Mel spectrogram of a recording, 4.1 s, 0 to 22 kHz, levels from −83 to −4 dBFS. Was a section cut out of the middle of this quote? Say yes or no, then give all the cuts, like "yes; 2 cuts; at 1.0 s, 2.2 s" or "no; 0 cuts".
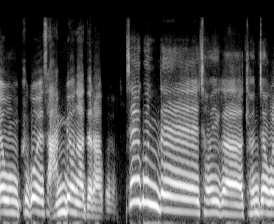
yes; 1 cut; at 1.9 s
